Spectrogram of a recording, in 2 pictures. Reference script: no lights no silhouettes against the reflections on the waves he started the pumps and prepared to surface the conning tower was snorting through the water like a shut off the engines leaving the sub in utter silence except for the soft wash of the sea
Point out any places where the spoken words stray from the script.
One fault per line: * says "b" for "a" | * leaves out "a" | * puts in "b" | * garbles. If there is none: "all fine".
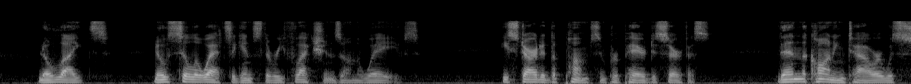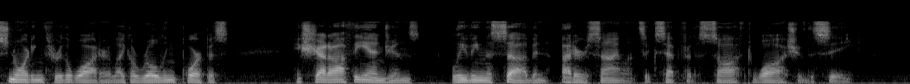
* puts in "then"
* puts in "rolling porpoise he"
